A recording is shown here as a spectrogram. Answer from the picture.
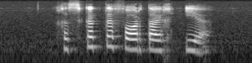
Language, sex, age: Afrikaans, female, 19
